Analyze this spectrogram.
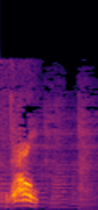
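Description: A sleepy cat, just woken, gives a short, nasal meow that rises and then falls, followed by a softer, lower trailing sound.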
